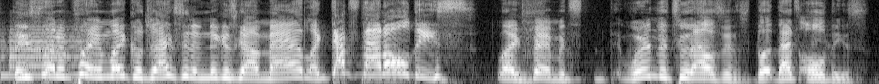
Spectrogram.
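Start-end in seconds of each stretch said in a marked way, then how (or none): 2.5-3.6 high, slow indignant protest; mock outrage. Listeners object to newer music, imitated indignation. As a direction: protest it pitched up, stretching the words. Voicing angry radio listeners.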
